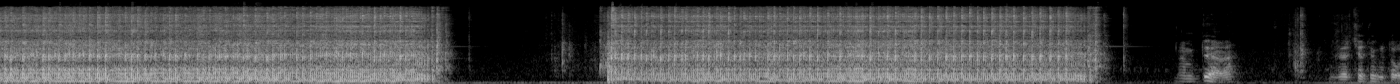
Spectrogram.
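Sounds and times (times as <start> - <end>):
chainsaw running: 0.0 - 4.7, 6.0 - 11.3.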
